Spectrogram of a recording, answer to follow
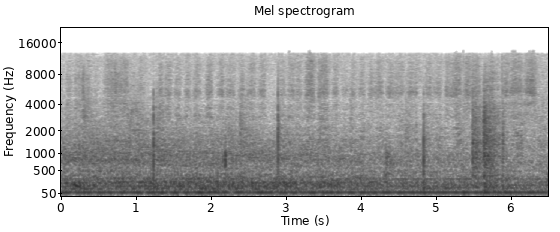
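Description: Chalk writing on a blackboard: soft scratchy strokes with a few sharp taps as letters are formed, and a louder scrape near the end. A steady low hum runs underneath.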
